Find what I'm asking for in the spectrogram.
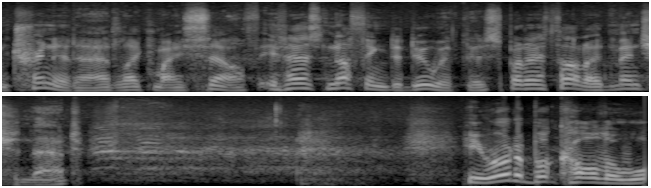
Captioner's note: congregants laugh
